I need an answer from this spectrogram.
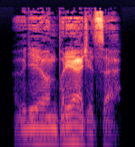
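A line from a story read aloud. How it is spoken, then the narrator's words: Growled. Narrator (Russian): прорычал Борла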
